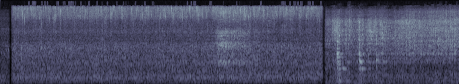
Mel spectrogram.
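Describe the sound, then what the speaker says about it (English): Chicken feet boiling in a covered pot of water give a steady, dense bubbling hiss throughout. A sharp shift near the end brings brighter, clattering bursts. "Once it gets back up to the boil."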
